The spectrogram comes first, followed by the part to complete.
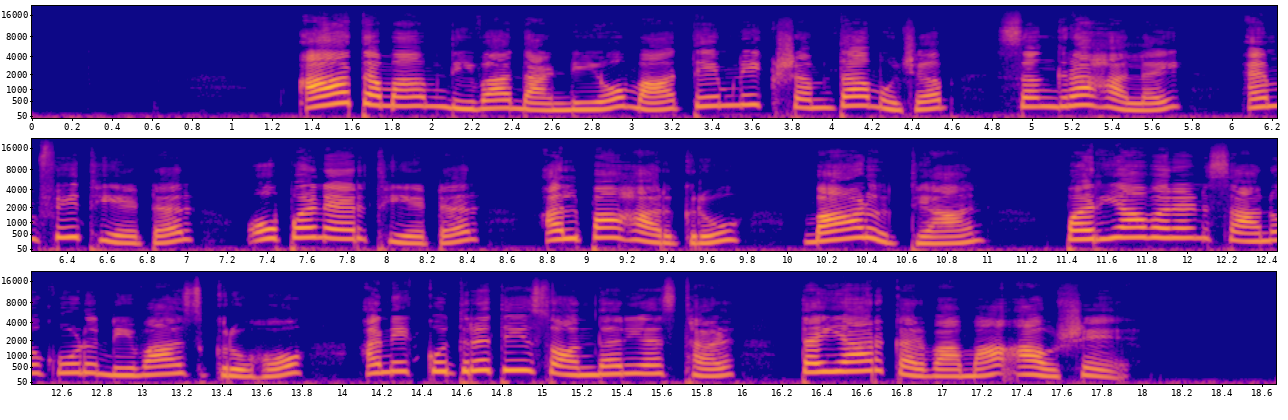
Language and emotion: Gujarati, neutral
